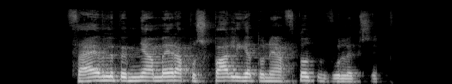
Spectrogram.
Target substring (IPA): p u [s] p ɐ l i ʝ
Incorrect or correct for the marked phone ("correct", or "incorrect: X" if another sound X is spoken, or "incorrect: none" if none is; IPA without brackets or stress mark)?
correct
